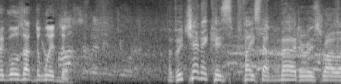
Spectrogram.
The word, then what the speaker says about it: Vucenic: Vucenic is sparking in his debut.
